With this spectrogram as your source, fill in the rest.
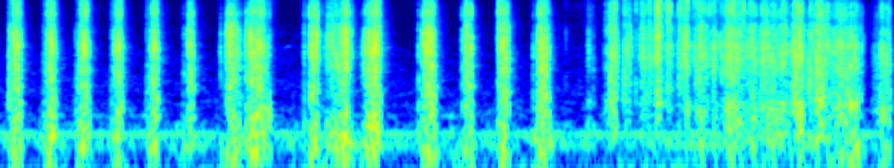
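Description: Long nails scratch and squeeze a teal textured foam sponge with darker spots, making a quick run of separate bright, crisp scratching strokes. The strokes then blur into a denser, continuous rough rustle over a faint low steady hum.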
